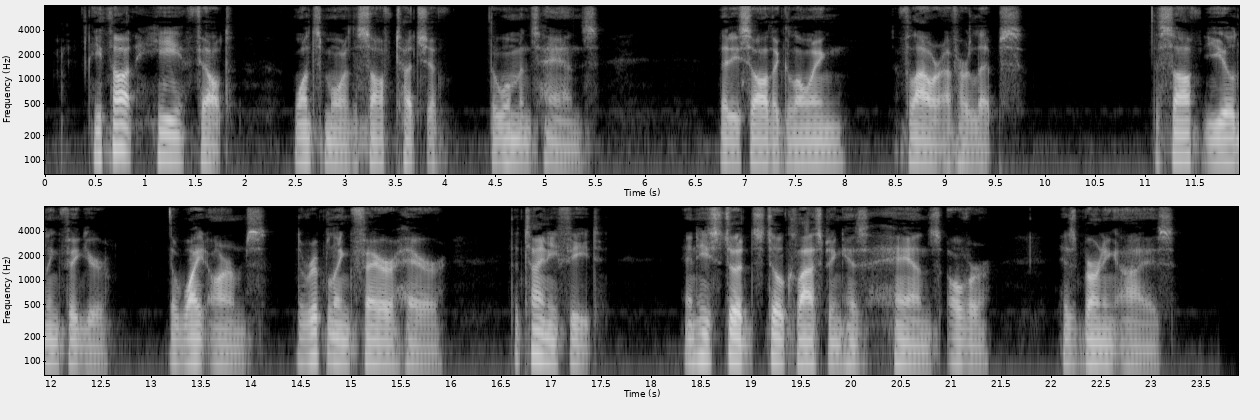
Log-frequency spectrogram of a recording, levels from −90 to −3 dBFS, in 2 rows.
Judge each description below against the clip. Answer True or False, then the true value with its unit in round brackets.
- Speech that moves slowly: True (120 wpm)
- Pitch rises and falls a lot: False (2.9 semitones)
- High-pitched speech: False (85 Hz)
